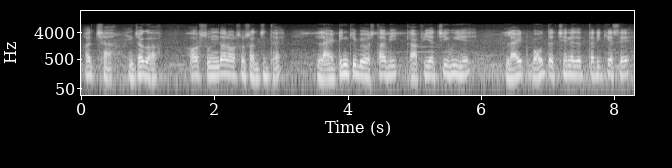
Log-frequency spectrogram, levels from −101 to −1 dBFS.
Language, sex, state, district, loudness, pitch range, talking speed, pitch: Hindi, male, Himachal Pradesh, Shimla, -17 LUFS, 135-150 Hz, 150 wpm, 145 Hz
